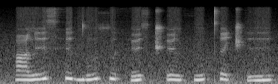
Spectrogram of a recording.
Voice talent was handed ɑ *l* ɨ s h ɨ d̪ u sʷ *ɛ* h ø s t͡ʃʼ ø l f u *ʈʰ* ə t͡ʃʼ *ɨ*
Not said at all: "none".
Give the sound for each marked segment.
l, ɨ, t̪ʰ, ɨ

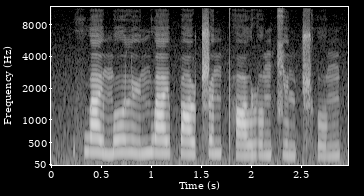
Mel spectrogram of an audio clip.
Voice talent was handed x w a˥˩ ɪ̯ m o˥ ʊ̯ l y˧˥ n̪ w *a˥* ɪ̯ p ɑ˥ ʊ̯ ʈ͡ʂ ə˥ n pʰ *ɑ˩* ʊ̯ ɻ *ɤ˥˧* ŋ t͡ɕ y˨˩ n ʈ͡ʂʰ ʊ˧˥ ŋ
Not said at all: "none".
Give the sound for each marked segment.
a˥, ɑ˧˥, ɤ˧˥

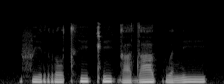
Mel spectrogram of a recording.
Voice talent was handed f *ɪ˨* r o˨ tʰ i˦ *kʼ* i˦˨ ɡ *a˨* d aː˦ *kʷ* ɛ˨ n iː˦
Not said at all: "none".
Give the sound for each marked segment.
i˨, kʼ, a˨, kʷ

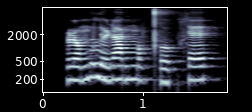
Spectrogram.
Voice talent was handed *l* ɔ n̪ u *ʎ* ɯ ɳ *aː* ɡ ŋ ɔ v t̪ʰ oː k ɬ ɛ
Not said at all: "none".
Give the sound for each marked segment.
ɭ, l, aː

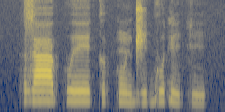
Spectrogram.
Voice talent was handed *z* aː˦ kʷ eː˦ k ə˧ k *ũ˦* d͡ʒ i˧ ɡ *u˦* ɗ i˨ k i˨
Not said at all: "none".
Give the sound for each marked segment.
z, ũ˧, u˦

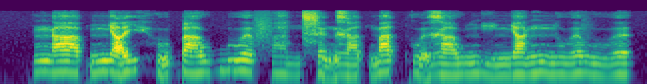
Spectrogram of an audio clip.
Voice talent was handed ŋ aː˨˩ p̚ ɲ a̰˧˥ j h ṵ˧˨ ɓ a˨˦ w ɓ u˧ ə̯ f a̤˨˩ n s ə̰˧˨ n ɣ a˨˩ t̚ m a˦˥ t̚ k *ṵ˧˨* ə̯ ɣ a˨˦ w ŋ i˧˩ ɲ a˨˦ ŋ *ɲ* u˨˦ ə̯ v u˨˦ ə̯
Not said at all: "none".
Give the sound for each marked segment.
ṵ˧˨, ɲ

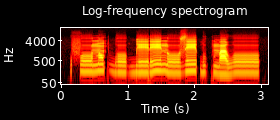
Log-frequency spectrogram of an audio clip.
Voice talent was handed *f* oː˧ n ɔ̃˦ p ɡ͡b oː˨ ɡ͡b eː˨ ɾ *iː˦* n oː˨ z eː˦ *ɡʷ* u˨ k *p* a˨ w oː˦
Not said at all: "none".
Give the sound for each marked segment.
f, eː˦, ɓ, m

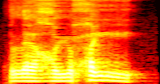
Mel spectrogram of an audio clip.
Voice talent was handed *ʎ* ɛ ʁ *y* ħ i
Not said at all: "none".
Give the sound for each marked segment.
l, y

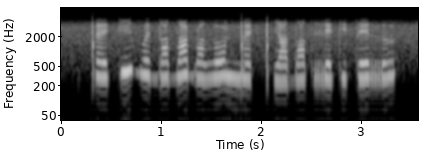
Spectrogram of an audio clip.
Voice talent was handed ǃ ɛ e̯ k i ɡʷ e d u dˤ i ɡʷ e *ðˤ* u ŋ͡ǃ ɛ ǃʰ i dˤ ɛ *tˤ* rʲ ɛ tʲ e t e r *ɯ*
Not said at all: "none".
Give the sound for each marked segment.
ðˤ, tˤ, ɯ

